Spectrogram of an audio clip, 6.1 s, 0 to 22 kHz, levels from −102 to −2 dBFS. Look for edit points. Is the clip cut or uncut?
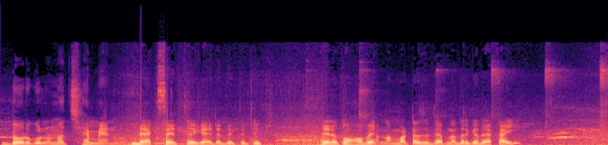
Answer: cut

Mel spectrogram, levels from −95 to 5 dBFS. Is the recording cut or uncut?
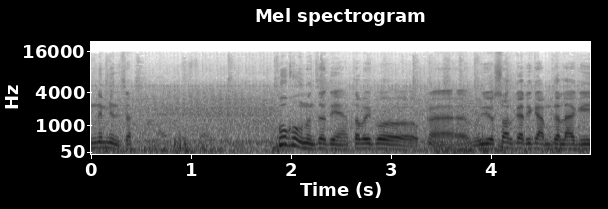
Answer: uncut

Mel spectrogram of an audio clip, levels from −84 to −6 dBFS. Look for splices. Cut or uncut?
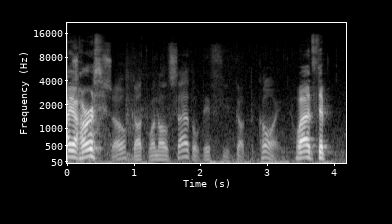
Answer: cut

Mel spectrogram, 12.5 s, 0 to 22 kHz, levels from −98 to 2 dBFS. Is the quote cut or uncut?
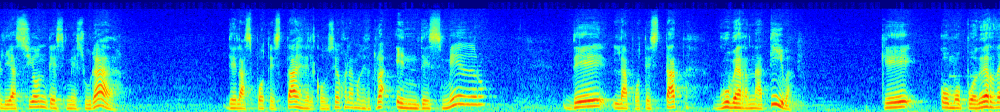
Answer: cut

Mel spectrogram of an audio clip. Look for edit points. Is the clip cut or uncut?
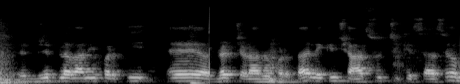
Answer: cut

